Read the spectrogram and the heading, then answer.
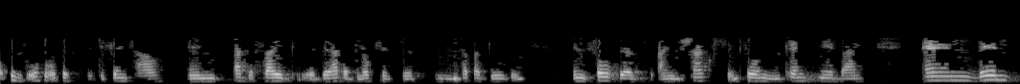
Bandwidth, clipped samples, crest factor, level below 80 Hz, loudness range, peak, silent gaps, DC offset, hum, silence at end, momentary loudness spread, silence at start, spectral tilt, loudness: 3.6 kHz; under 0.1%; 20 dB; -82 dBFS; 2 LU; -6 dBFS; none; under 0.1%; none; 0.1 s; 12 LU; 0 s; -10 dB/octave; -26 LUFS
